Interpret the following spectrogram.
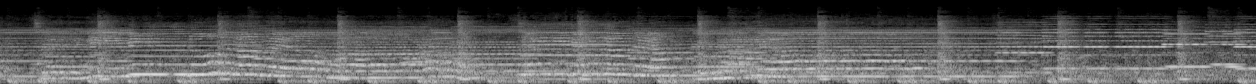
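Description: A group of singers, women's voices in front, singing a Christmas carol over an electronic keyboard that carries a steady beat. Near the end, held keyboard notes come to the fore.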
